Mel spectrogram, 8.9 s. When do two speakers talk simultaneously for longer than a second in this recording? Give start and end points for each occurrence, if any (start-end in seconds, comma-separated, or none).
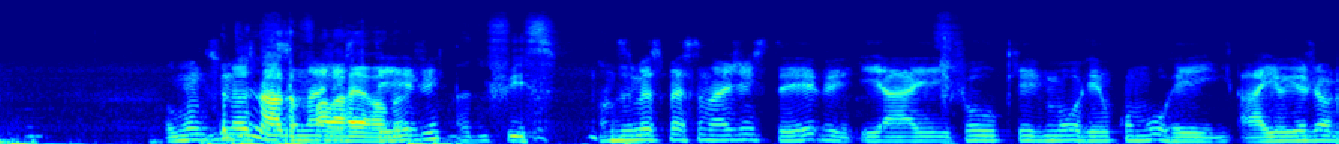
1.4-3.0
